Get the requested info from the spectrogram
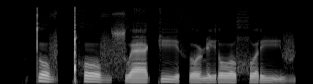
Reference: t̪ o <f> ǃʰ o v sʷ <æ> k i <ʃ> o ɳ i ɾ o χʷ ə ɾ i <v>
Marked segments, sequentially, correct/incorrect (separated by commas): incorrect, correct, incorrect, correct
